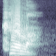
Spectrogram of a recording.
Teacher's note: একটু মুখটা বেশি খুলে, এই জন্য বিবৃত উচ্চারণ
